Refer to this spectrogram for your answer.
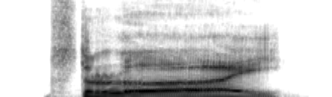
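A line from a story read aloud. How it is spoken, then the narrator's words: Barked. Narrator (Russian): рявкнул орк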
